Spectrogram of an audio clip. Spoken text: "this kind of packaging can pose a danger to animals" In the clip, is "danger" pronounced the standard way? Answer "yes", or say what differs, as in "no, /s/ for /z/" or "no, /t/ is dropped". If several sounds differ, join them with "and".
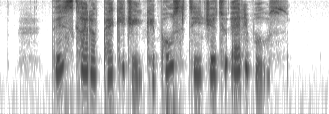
no, /n/ is dropped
